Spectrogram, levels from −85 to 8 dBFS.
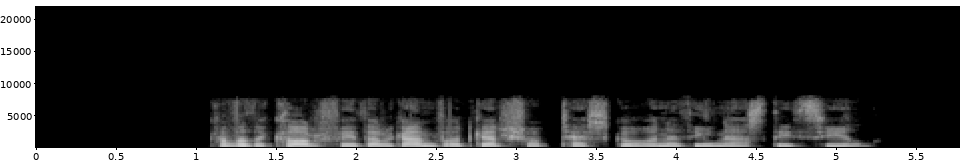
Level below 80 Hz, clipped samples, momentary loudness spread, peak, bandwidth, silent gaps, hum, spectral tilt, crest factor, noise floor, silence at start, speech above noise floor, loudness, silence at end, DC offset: -64 dBFS; under 0.1%; 8 LU; -4 dBFS; 8 kHz; none; none; -5 dB/octave; 20 dB; under -90 dBFS; 1.1 s; over 68 dB; -23 LUFS; 0.55 s; under 0.1%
